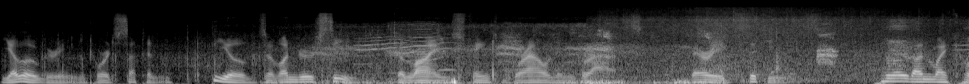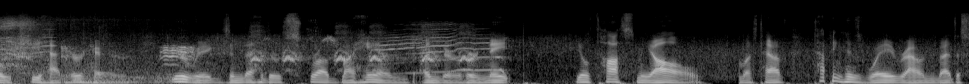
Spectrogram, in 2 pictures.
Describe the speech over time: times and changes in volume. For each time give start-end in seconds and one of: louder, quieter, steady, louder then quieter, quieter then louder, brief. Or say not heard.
0.0-19.3 steady.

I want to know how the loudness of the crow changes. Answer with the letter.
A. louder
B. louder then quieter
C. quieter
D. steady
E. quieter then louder
D.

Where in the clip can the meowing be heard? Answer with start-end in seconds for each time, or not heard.
3.5-4.7, 9.5-10.3, 13.4-14.8.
